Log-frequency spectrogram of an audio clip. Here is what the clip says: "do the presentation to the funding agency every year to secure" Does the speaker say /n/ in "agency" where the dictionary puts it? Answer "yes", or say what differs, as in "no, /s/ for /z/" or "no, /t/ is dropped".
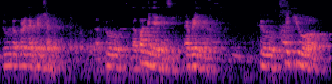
yes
